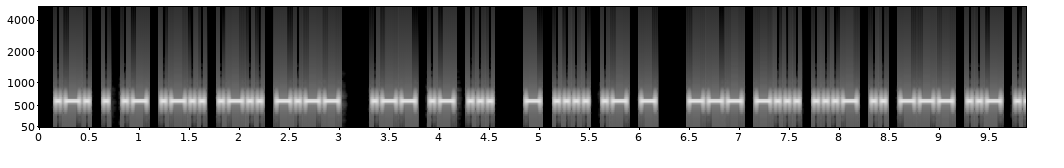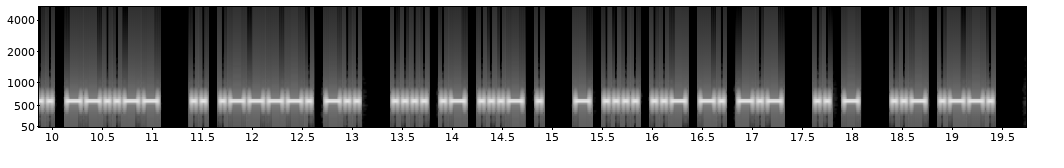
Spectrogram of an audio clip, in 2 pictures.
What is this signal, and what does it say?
Morse code, heard as a keyed tone, about 25 wpm, 600 Hz. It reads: REALLY WAS THAT OBVIOUS, I'D HAVE THUNK IT UP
